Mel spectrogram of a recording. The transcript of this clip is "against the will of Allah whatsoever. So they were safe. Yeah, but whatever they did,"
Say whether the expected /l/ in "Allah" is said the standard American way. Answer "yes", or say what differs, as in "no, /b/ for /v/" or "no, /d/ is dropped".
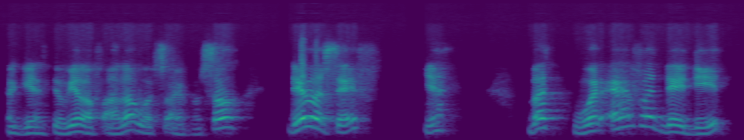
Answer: yes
